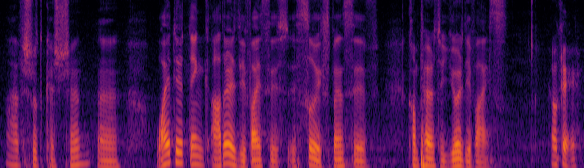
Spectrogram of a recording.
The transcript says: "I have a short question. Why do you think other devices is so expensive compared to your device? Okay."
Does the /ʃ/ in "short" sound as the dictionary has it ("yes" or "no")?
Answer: yes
